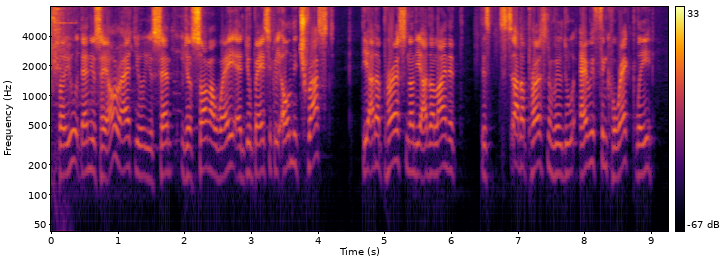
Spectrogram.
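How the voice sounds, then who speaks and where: Speaking with a German accent, a man has a high pitch and fairly even intonation at a fairly quick pace. The recording is very clean with a silent background. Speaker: streamer and music producer. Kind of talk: casual livestream chat. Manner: halting, with fillers.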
